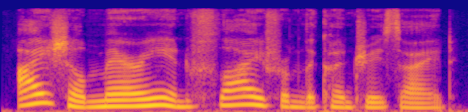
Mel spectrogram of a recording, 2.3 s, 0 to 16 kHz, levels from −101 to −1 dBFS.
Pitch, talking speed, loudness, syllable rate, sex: 205 Hz, 230 wpm, -16 LUFS, 5.1 syllables/s, female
